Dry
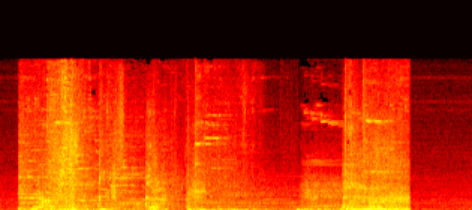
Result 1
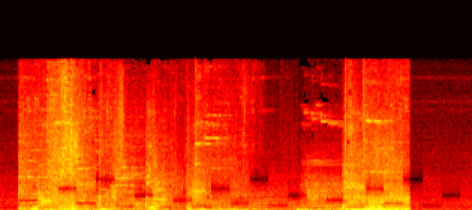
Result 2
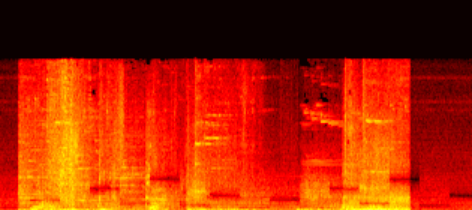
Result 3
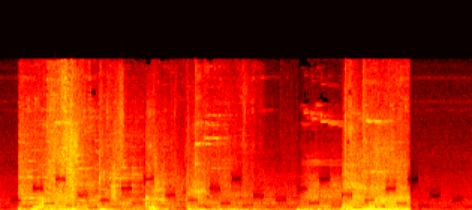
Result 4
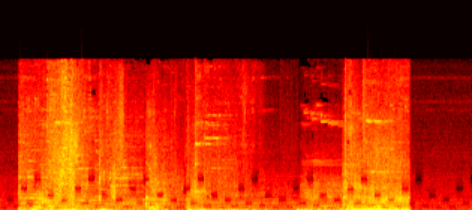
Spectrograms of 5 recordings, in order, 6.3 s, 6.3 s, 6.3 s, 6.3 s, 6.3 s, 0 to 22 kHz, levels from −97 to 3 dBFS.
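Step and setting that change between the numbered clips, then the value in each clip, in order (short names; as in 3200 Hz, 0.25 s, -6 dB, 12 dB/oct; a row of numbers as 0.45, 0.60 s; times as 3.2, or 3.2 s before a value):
stepped notch, rate: 3.9, 2.5, 6.8, 11 Hz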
